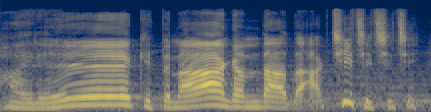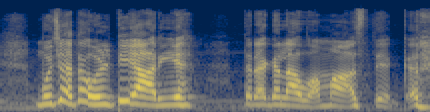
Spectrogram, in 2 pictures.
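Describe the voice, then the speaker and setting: A woman's voice: on the high side, animated, a little slow, a bit bright, soft background music, pitched above the performer's own voice. A woman voicing a jealous, spiteful middle-aged mother-in-law in a cartoon story, with dramatic, exclaiming scolding. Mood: scolding, disgusted.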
